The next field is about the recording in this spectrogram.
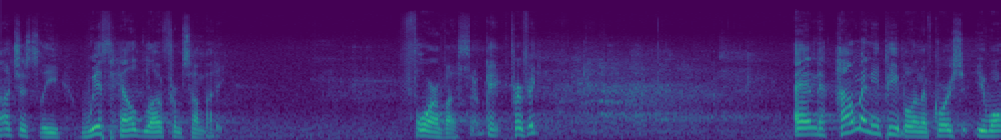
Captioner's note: congregants laugh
